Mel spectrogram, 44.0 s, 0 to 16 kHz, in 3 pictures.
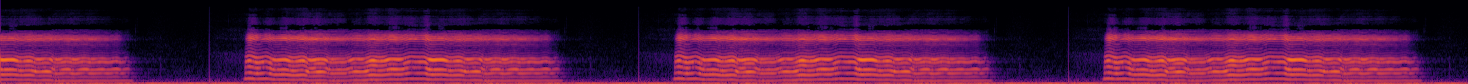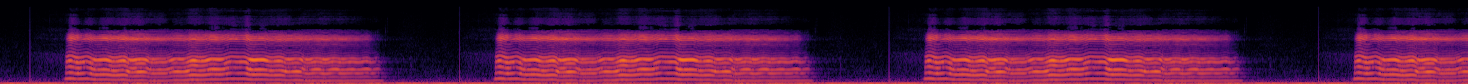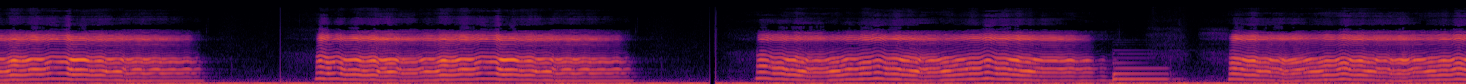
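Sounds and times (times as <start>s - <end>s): person singing vocal warm-up: 0.0s - 1.4s, 2.1s - 5.8s, 6.6s - 10.0s, 10.8s - 14.3s, 15.3s - 18.6s, 19.6s - 22.8s, 23.9s - 27.1s, 28.2s - 31.4s, 36.9s - 44.0s
person breathing: 2.1s - 2.5s, 10.7s - 11.0s, 15.0s - 15.4s, 23.6s - 24.0s, 27.9s - 28.2s, 36.6s - 37.0s, 41.1s - 41.7s.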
